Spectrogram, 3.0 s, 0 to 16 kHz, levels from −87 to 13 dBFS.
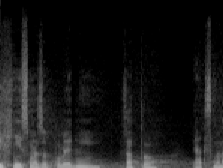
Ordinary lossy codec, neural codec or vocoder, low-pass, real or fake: Opus, 64 kbps; codec, 44.1 kHz, 2.6 kbps, DAC; 14.4 kHz; fake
